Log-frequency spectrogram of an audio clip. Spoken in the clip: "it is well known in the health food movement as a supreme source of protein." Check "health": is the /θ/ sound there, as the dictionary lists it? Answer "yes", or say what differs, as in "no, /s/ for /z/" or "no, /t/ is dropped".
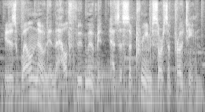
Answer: yes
